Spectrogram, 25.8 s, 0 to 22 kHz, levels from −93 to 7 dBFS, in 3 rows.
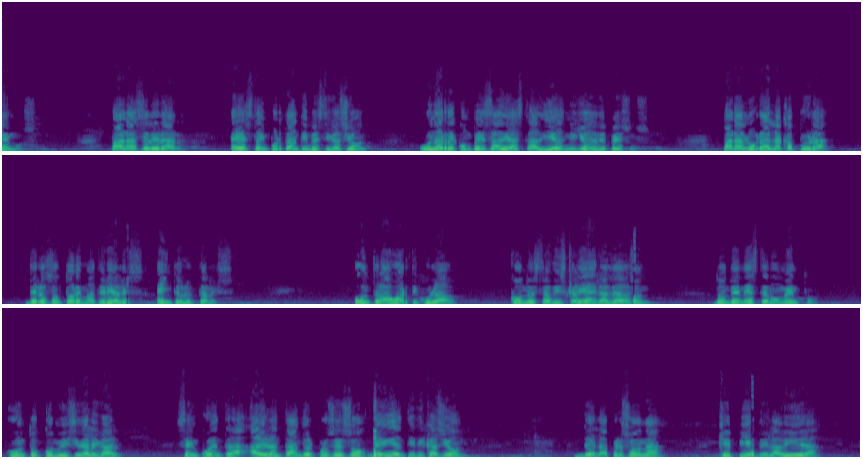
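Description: The audio has four brief glitches, at 9.81–9.85 s, 14.88–14.92 s, 20.89–20.92 s and 24.65–24.69 s, each lasting 30–45 ms. At each one the sound skips ahead and a short chirp, noise burst or hole takes its place. These are likely a broken MP3 bit reservoir: after missing frames, the decoder reads the borrowed bits from the wrong frame. A spectrogram would show thin vertical smears or gaps roughly 30–45 ms wide, and the waveform would show abrupt discontinuities.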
